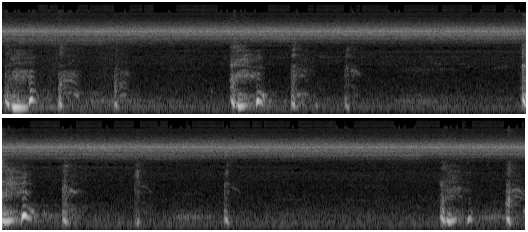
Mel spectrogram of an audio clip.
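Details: Woman whose body is weakened by illness with a recurrent cough: about ten short, harsh coughs in groups of two or three, over a steady background hiss.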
